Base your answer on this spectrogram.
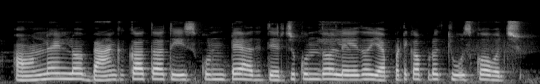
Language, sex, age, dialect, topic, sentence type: Telugu, female, 18-24, Utterandhra, banking, statement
